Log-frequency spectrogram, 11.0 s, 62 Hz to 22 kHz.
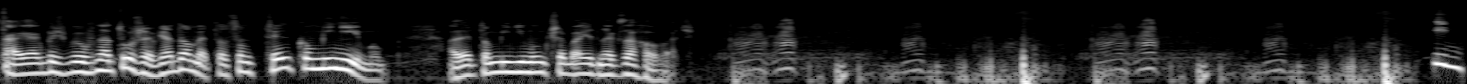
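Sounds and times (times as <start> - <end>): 
speech: 0.0 - 7.1, 10.8 - 10.9
wild Canadian turkey calling: 5.4 - 7.1, 8.0 - 9.8.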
